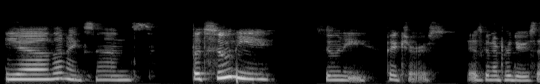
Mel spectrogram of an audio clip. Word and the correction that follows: Sony: Wait a minute, did you just pronounce Sony as Suni Pictures? – Oh my God.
